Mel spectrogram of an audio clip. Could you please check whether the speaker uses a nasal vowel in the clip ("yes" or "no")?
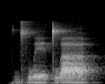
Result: no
